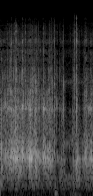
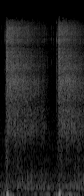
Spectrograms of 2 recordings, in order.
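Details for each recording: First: Mountain bike bottom bracket bearing, removed and soaking in degreaser, spun by hand: dry gritty uneven scraping as old hardened grease loosens; bearing shows some play; gritty bearing from hardened old grease. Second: Mountain bike bearing (headset/bottom bracket type), cleaned and serviced: two hand spins, each a soft, even hiss fading over about a second with no grit or clicking; ball race runs freely.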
